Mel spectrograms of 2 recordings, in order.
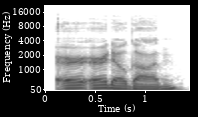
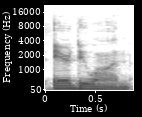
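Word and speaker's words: Erdoğan: I've always heard erduan but bro just said erdogan is that not true is that that's not that's not how you pronounce his name actually right yes it's eruan okay erigon Star Wars ass name you stop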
